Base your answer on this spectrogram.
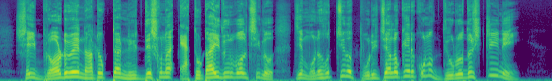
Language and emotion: Bengali, disgusted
